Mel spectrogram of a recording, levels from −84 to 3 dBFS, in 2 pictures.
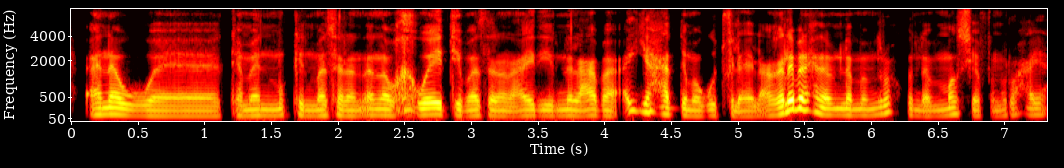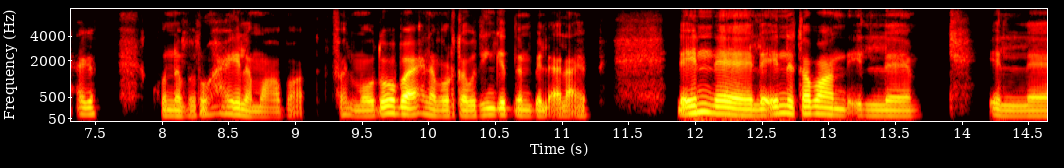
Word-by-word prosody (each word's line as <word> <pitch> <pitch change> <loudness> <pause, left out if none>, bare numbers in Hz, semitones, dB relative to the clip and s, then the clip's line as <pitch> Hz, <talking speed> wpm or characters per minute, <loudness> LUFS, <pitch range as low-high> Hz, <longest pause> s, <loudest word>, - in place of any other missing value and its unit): أنا 125 +1 +3
وكمان 100 0 -3
ممكن 110 -1 -6
مثلًا، 105 -1 -2
أنا 115 0 0
وأخواتي 120 +2 +2
مثلًا 105 -1 -2
عادي 105 +1 -3
بنلعبها، 105 0 -1
أي 180 -4 -1
حد 130 -3 -1
موجود 105 0 -6
في - - -9
العيلة. 95 0 -4
غالبًا 220 +3 +10
إحنا 170 -8 0
لمّا 115 -1 -1
بنرُوح 135 +9 -5
كنّا 105 -4 -6
المصيف 105 +1 -6
بنرُوح 105 +4 -12
أي 120 0 -7
حاجة، 130 0 -5 0.4
كنّا 105 0 -5
بنرُوح 100 +6 -7
عيلة 125 -7 0
مع 90 -1 -7
بعض، - - -12 0.2
فالموضوع 120 +4 +1
بقى 135 -3 +8
إحنا 125 -3 -2
مرتبطين 105 +2 -2
جدًا 120 -4 -1
بالألعاب، - - -4 0.7
لإن 160 +4 +4 0.3
لإن 140 +6 +2
طبعًا 135 -4 +4
ال 105 -1 -5 0.8
ال 100 -4 -5
110 Hz, 160 wpm, -23 LUFS, 100-125 Hz, 0.8 s, غالبًا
